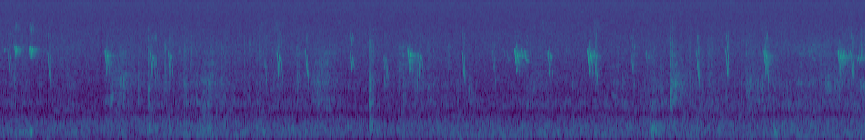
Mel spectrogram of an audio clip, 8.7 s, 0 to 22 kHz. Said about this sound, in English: It's recording wild bird. This is a wild flock. Calling a lot more, looks like they're gonna take off. Stop. There are about 14 birds in this flock.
